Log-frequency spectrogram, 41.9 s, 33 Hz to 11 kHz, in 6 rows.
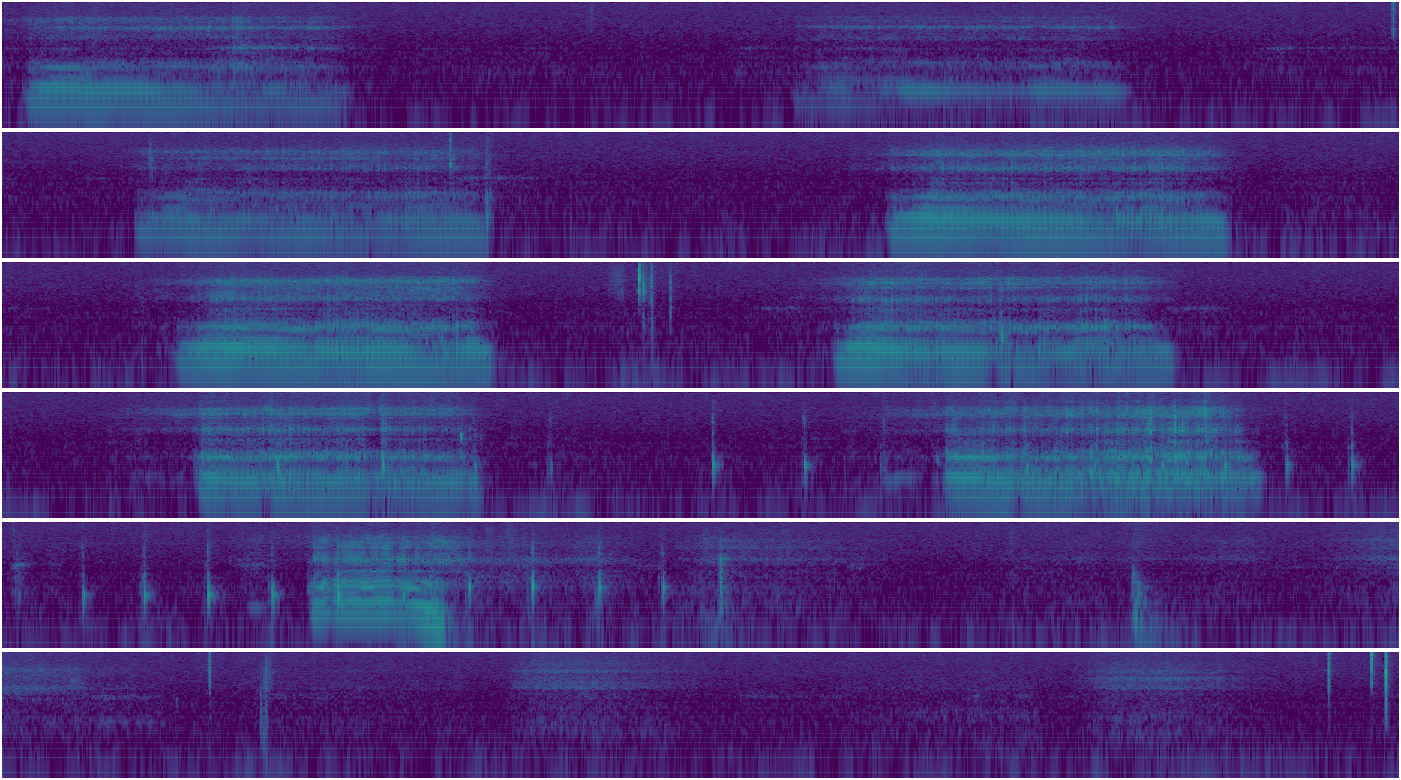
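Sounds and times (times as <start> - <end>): man snoring: 0.1 - 1.8, 4.0 - 5.7, 7.7 - 9.4, 11.4 - 13.2, 14.7 - 16.5, 18.0 - 19.9, 21.6 - 23.4, 25.3 - 27.4, 29.0 - 30.7.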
